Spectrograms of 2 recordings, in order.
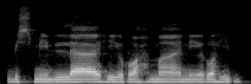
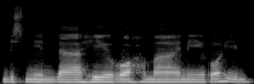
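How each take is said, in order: First: Bismillahirrahmanirrahim with doubled r in hirrah; correct pronunciation. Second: Bismillahirrahmanirrahim with roh, no shadda; wrong pronunciation. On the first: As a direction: stress the shadda on "hirrah". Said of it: "Dia sepatutnya ada sabdu". (sebutan betul dengan sabdu) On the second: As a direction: say "hirohmanirohim", sound of the h softened. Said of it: "Dia salah sebut". (sebutan salah hiroh tanpa sabdu) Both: Shown as a demonstration.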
